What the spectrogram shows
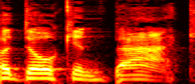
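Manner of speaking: ordinary delivery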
